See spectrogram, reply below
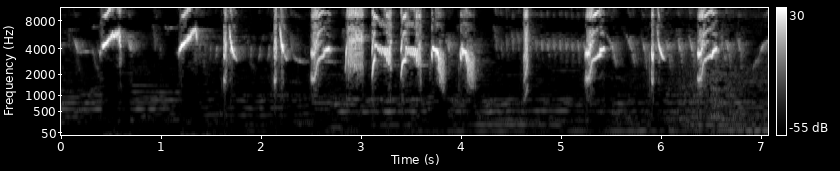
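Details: Long-tailed shrike song packed with imitated fill-in phrases for training caged birds: quick high upslurred whistles and dense chattering notes in fast succession, with a faint low hum underneath.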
